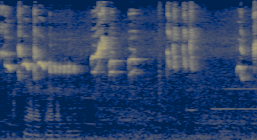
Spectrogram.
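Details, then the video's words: Tembakan-style song of an orange-headed thrush with rough material, made of quick chirps and short whistled notes in a fast, uneven series, with a low background hum. "tembakan anis merah rapat vol tembus materi kasar"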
